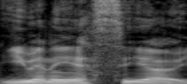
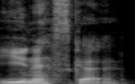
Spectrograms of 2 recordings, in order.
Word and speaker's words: UNESCO: UNESCO, UNESCO.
